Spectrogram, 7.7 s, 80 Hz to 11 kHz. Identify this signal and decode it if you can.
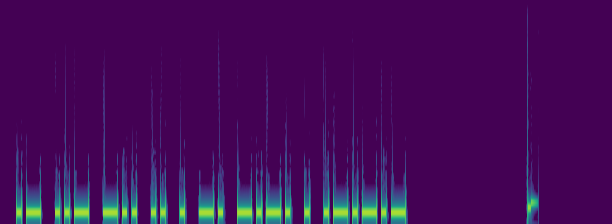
Morse code, heard as a keyed tone, about 20 wpm, 700 Hz. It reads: AUDIENCE.
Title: Sentences from Top 800 Words 20wpm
